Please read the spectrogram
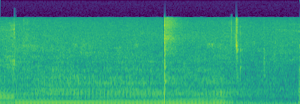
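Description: A steady engine hum that drops slightly in pitch about a quarter second in and stops about three seconds in. A single sharp click comes about two seconds in, with a fainter one shortly after the hum stops.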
